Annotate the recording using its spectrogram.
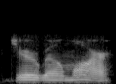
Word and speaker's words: Gerromar: There was a interestingly, back in the 1970s, a company by the name of Juromar, I don't know if you've ever heard of that. It's a pretty important legal case. And it's spelled GERROMAR, Juromar.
